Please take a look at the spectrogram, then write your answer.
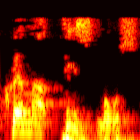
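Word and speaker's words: chrematismos: Is the word krematismos, I'll spell it, C-H-R-E-M-A-T-I-S-M-O-S, C-H-R-E-M-A-T-I-S-M-O-S.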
